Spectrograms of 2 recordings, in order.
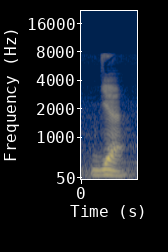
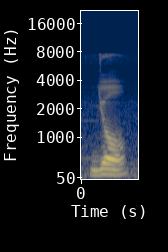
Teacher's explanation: Ketika menyebut huruf jim haruslah suaranya ke bawah, tidak menuju ke atas. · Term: istifal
